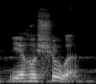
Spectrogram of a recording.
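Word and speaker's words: יהושע: E Josué, no original, se escreve conforme você verifica, e se fala Yehoshua.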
